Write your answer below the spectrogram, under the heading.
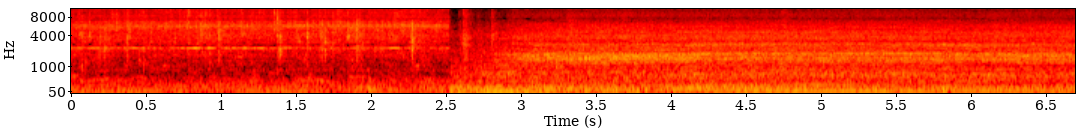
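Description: Water running from an outdoor tap into a sink, cut off abruptly about two and a half seconds in. After that comes a steady low hum with a hiss.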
